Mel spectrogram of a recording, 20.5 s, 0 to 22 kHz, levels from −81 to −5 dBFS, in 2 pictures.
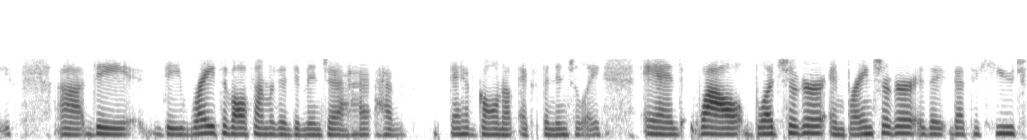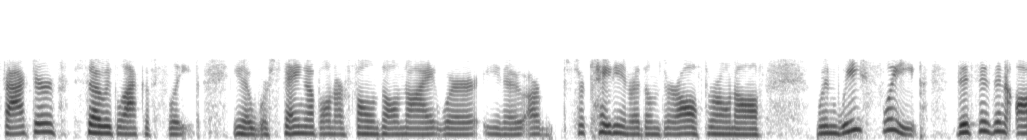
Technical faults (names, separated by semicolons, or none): iLBC codec; lost iLBC frames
